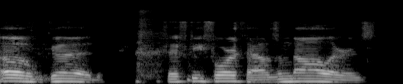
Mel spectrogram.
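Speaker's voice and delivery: sarcastically excited. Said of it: "a sarcastically excited, uh, solitaire ad".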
